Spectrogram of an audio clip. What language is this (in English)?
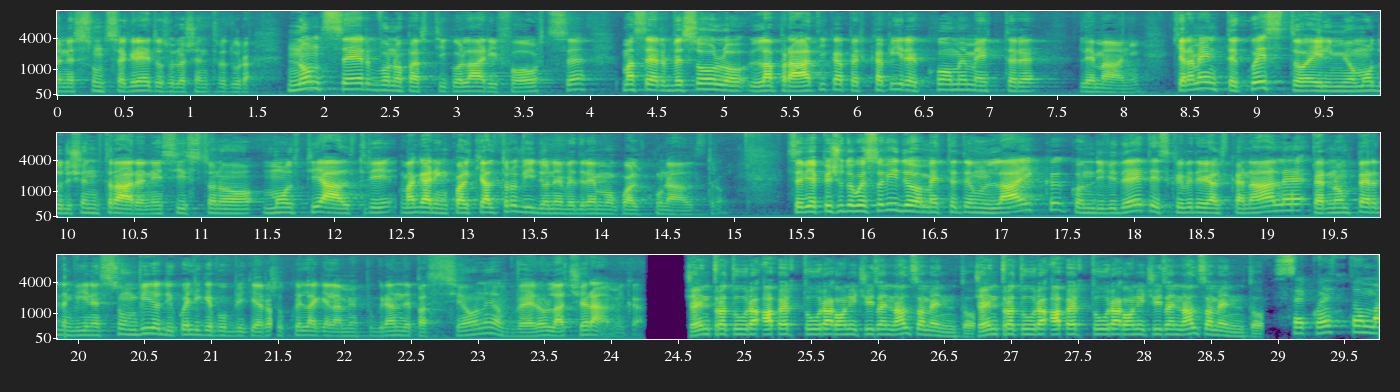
Italian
